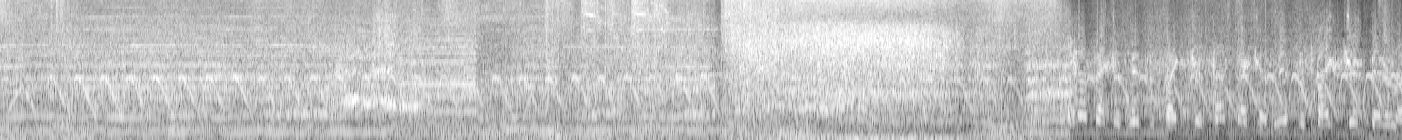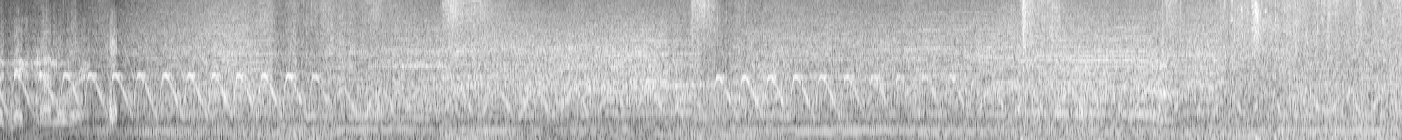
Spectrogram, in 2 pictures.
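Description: A sports car engine roars at high speed, shifting gears.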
